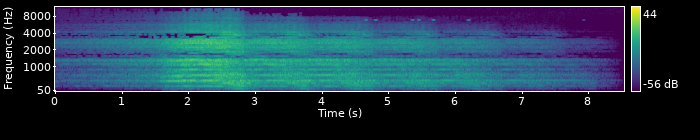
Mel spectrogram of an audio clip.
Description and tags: distant terror scream ambient sound effect 1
